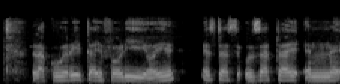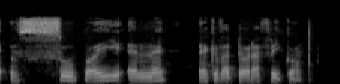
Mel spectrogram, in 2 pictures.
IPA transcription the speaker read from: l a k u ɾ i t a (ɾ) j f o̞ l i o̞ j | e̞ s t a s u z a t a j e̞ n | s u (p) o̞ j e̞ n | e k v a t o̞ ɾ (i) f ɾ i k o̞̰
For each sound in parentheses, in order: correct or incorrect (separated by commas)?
incorrect, correct, incorrect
